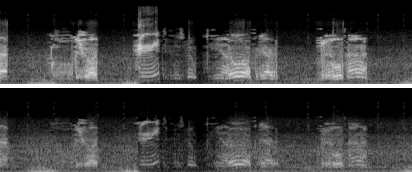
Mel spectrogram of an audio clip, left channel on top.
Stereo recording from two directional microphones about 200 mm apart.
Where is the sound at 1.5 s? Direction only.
55° left (ahead or behind).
